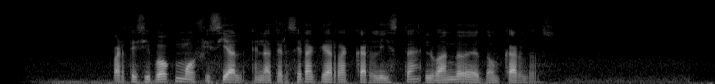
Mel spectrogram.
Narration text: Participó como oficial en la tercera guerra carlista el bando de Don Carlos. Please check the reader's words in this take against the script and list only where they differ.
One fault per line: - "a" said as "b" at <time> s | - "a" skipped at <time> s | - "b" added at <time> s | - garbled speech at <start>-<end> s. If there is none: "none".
none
